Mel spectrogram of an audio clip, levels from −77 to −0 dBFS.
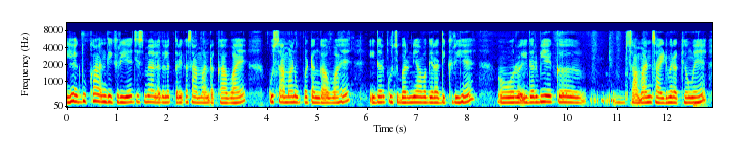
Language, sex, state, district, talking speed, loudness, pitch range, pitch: Hindi, female, Bihar, Saran, 170 wpm, -14 LUFS, 200-225 Hz, 210 Hz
